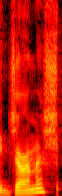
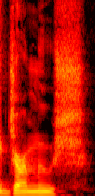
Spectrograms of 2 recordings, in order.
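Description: First: "Jarmusch" with a short final vowel, JAR-mush; JAR-mush pronunciation. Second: "Jarmusch" with a long oo at the end, jar-MOOSH; jar-MOOSH pronunciation. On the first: Giving how he always says it, "Jarmusch" as JAR-mush. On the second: Giving how other people say it, "Jarmusch" as jar-MOOSH. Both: Shown as a demonstration. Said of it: "a lot of people say Jarmusch".

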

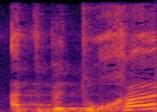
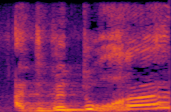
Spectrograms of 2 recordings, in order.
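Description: First: Retold, restrained checking question; mild disbelief with a questioning rise; doubtful question. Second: Higher-pitched, pressing retold question; incredulous repeat question. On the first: Parent questions the teacher about the ruined Temple, doubtful question. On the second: Parent turns back to the teacher after the uproar, incredulous question. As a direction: imitate disbelief, pitch rising sharply.

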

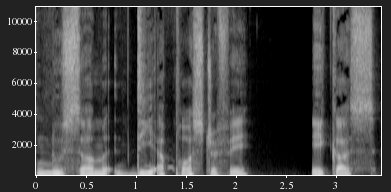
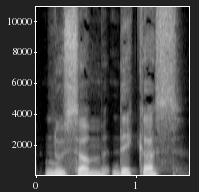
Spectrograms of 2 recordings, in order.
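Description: First: Naming the apostrophe slowly; slow explanatory breakdown; slowed, spelled-out phrase. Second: Said in the usual way. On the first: Shown as a demonstration. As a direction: break it apart for learners. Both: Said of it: "Now watch that".

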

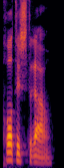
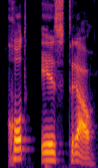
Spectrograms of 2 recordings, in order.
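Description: First: Said in the usual way. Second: Slow, each word set apart for writing down; preacher slowly dictating to the congregation, very slow and deliberate; slow dictation. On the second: Shown as a demonstration. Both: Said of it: "Wil je die opschrijven?".

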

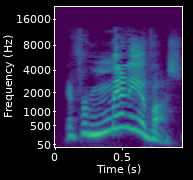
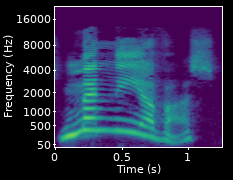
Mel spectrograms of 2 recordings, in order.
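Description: First: Said in the usual way. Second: Many of us drawn out slowly, each word weighed; slow emphatic repeat. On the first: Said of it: "repeats phrase for weight". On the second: Real, not acted. Pastor pressing the point to the congregation, slow and weighty. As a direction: lean into many, slow it right down. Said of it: "repeats phrase slowly".

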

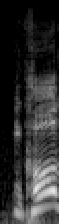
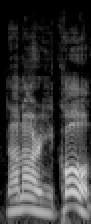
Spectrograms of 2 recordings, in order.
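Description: First: High, loud, rising query; called-out question. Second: Loud, raised pitch, falling at the end; insistent question. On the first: Cop to a drunk walker, calling out a question. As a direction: shout the question across the street. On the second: Cop pressing a drunk walker, insistent question. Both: Retold or imitated.

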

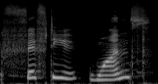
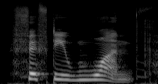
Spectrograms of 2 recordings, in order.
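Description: First: Drawn-out disbelieving question; incredulous. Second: Very slow, falling repeat; deadpan disbelief. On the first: Mocking the caller's grammar, slow and incredulous. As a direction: stretch it out, rising in disbelief. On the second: Quoting the caller's mistake, slow deadpan disbelief. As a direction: drag it out with finality. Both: Retold or imitated.

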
